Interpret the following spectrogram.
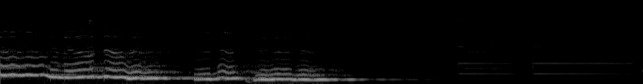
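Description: A woman's voice singing a wordless, falling phrase with vibrato that settles onto a held low note and fades out about four seconds in. Two soft, ringing instrument notes follow near the end.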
